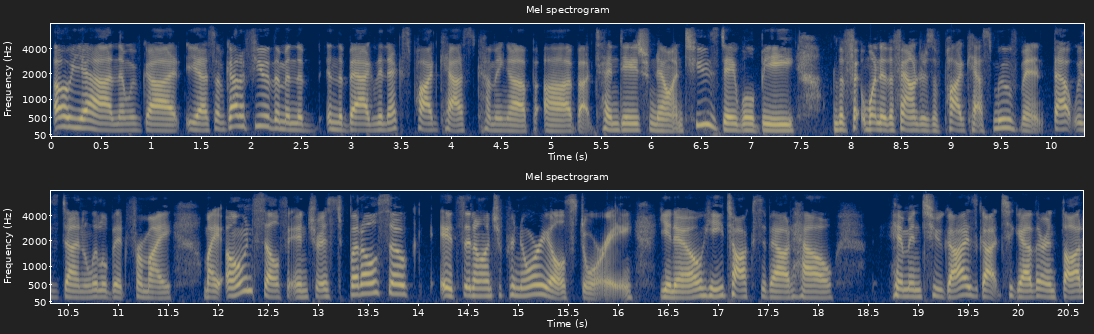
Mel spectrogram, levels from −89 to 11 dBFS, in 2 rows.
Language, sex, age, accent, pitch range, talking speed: English, female, 40-59, American, 155-190 Hz, 220 wpm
